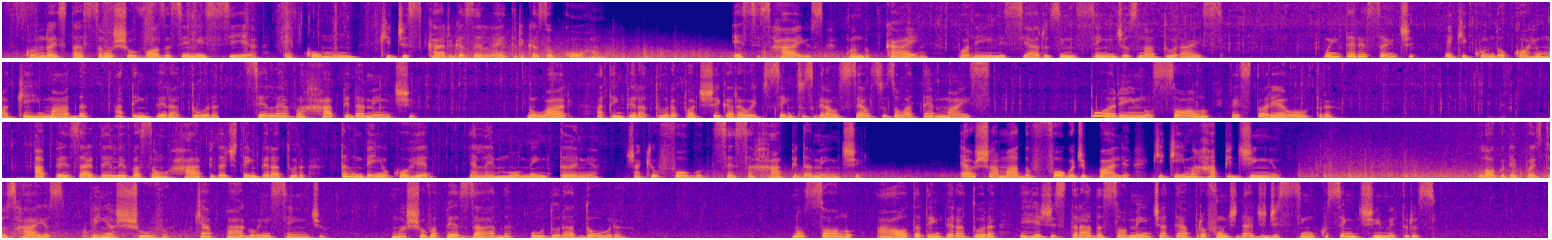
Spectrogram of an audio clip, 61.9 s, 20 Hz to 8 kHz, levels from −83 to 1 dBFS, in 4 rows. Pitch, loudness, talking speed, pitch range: 210 Hz, -21 LUFS, 105 wpm, 190-230 Hz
